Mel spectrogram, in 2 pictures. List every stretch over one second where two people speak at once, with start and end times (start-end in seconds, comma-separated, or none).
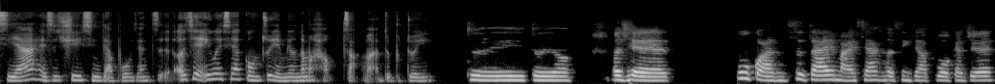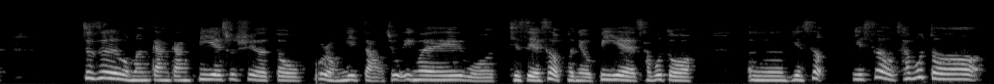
none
